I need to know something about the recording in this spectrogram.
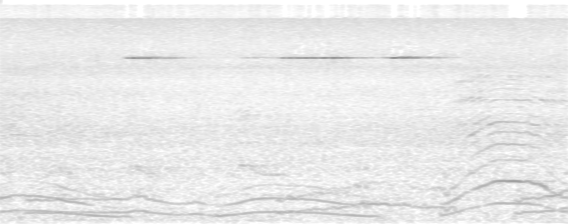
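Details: Loud cat meowing as a continuous low, warbling moan that undulates up and down for several seconds, ending in a higher arched wail near the close.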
